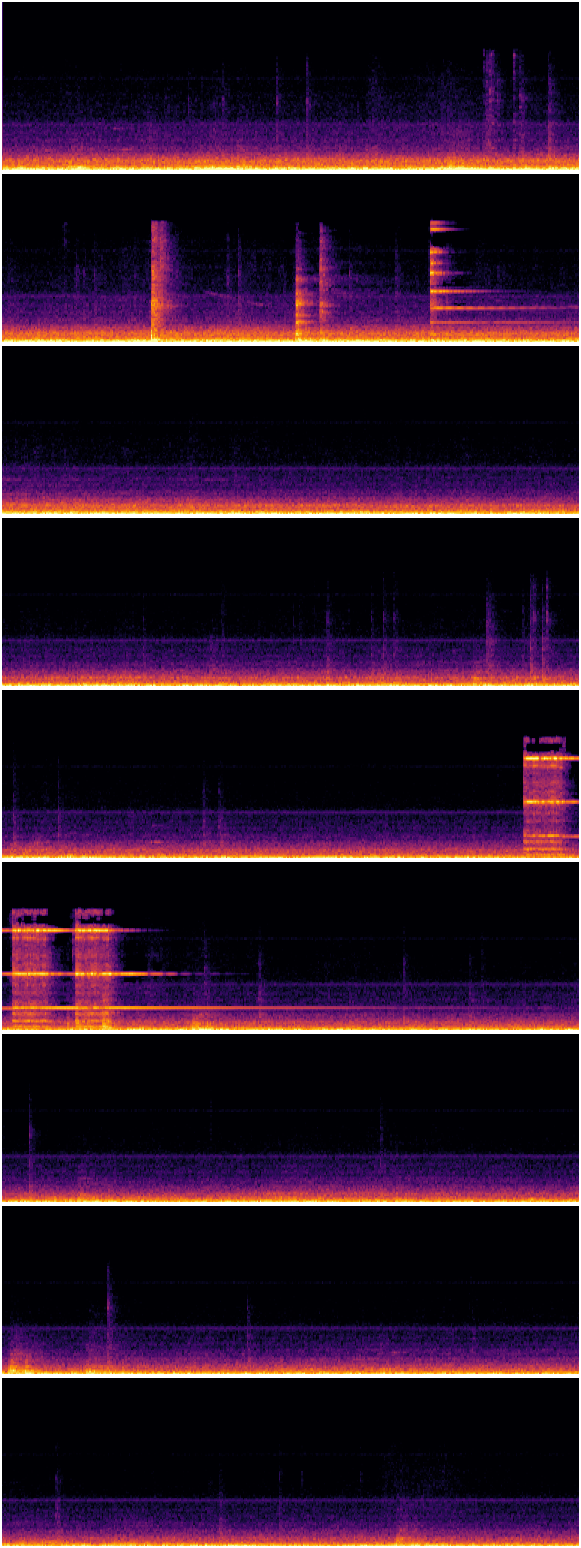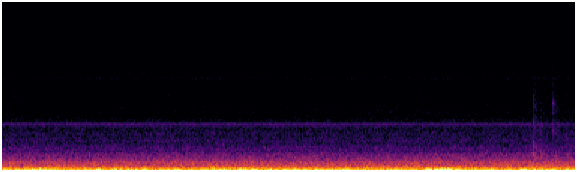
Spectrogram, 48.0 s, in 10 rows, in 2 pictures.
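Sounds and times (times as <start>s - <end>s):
train rumbling along track: 0.0s - 48.0s
bell ringing in cab: 8.4s - 9.8s, 23.6s - 28.0s.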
